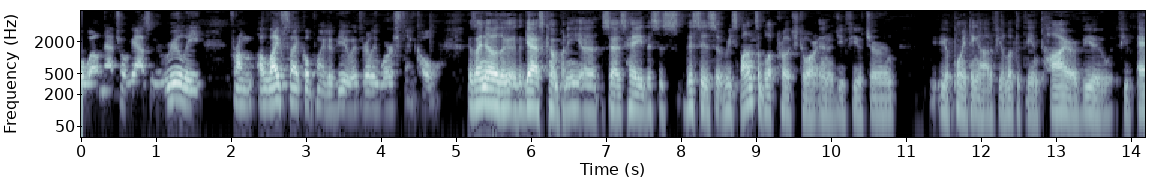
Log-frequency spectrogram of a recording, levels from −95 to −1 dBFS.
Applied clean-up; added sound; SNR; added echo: classical method Wiener filter.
